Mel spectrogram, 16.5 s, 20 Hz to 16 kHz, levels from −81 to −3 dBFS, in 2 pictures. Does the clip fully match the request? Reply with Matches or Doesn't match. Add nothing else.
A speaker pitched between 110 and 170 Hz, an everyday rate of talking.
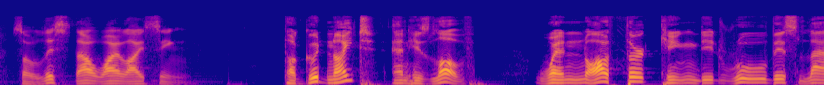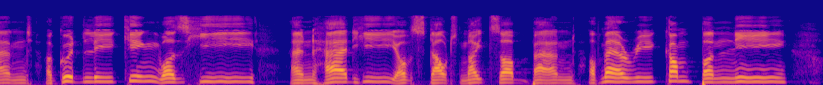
Doesn't match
